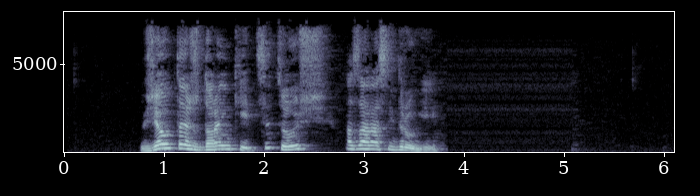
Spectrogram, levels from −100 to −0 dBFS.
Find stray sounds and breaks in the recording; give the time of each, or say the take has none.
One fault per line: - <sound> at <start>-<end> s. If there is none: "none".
none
